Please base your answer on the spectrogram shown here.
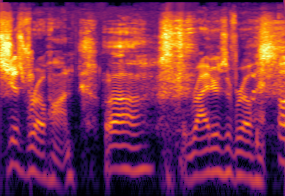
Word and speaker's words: Rohan: It's just Rohan.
